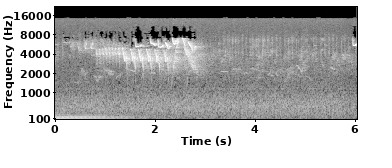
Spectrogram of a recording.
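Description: Birds singing and calling: a fast run of rapid, high repeated chirps in the first half, with scattered whistled calls around it.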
